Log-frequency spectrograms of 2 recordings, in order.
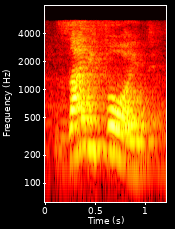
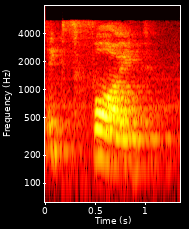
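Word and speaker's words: xiphoid: الاكس اول ما اشوف مصطلح طب بيبدا في الاكس بلفظها زد بلفظ ايش؟ زد. مثال زايفويد ليش ما قلتش اكس فويد؟ قلت زايفويد لانه هيك القاعده بتقول لما تشوف اكس في مصطلح طب بلفظها زد زايفويد تمام؟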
